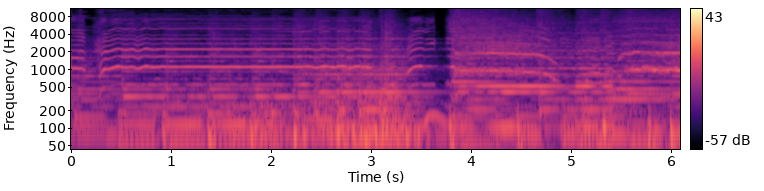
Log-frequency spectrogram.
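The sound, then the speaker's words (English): A loud chorus of goats bleating over one another on a farm in Leiden that keeps 82 goats, wavering cries overlapping continuously throughout, without pause. “So I brought home a baby goat and the rest is history. We started with one. Today we have 82.”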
